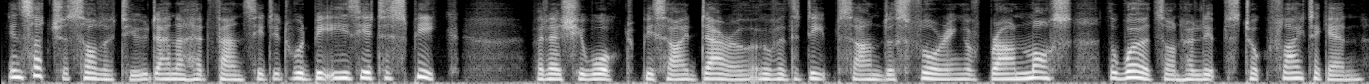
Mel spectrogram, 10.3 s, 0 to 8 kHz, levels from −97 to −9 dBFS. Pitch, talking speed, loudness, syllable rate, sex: 180 Hz, 205 wpm, -19 LUFS, 5.3 syllables/s, female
